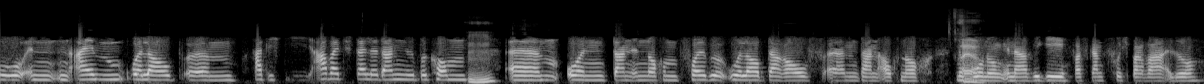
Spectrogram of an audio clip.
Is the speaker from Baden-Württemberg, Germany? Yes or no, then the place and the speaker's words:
no; North Rhine-Westphalia, Germany; Ich komme aus dem Bergischen Land ursprünglich.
